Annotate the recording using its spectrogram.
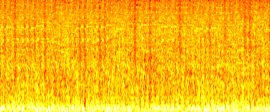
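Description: A video game character fires rapid splattering shots.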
